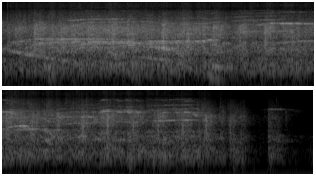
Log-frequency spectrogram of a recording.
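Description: Ceremony audience giving a round of applause, a sustained wash of clapping at moderate distance that thins and fades out near the end, with a few voices mixed in.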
